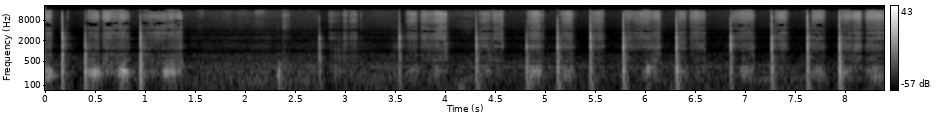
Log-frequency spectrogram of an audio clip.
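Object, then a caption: Chalk stick on a chalkboard. A thin white stick of classroom chalk, held in the fingertips, writes a list on a black chalkboard. Dry, scratchy strokes alternate with sharp, crisp taps for the dots, separated by short quiet pauses. Each tap dies away almost instantly, and the scratching carries a low-mid body.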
